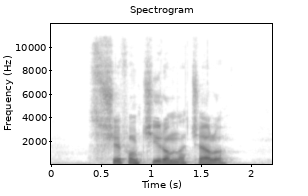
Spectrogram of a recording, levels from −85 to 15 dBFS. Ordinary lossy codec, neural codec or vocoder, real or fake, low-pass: none; none; real; 10.8 kHz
